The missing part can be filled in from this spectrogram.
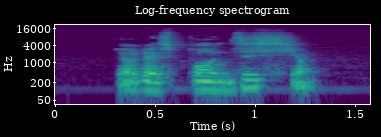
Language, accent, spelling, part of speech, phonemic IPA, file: French, Canada, correspondissions, verb, /kɔ.ʁɛs.pɔ̃.di.sjɔ̃/, LL-Q150 (fra)-correspondissions.wav
- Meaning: first-person plural imperfect subjunctive of correspondre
